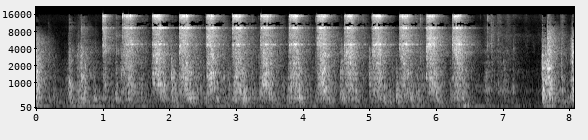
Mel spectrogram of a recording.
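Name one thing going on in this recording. A ratchet clicks rapidly as a bolt is undone.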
